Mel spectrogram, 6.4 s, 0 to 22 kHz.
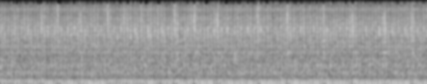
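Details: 1947 Farmall A tractor at idle after idle jet adjustment: even, steady low chuffing about three beats a second, regular firing with no knocking; normal idle.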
